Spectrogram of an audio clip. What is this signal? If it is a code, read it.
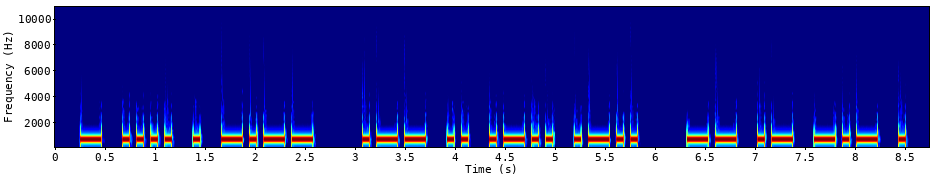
Morse code, heard as a keyed tone, about 17 wpm, 700 Hz. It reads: THEY WILL MAKE
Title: Sentences from Top 1500 Words 17wpm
